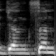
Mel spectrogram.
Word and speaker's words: जंक्शन: जंग बाजी जंक्शन जं यहां देखिए इसे जंक्शन पढ़ेंगे ठीक है ज में अं की मात्रा जंग इसके बाद आधा क है इसके बाद श और न जंक्शन जंक्शन ठीक है जंक्शन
